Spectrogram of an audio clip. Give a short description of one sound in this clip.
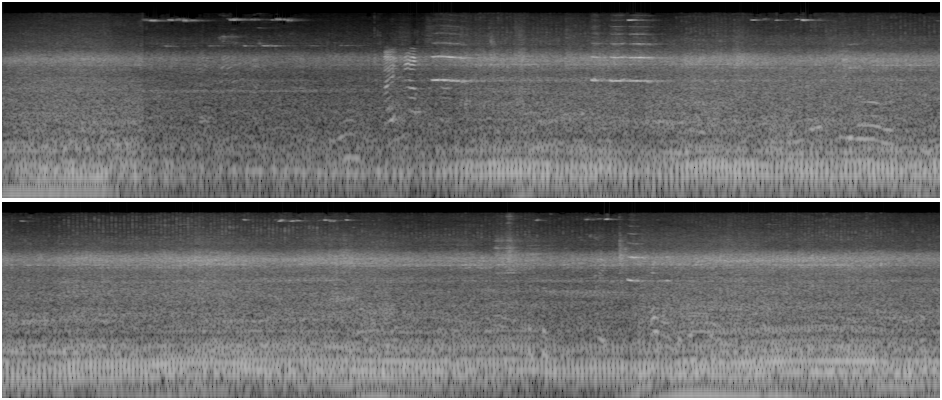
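A small dirt-style motorcycle engine hums, cruising at low speed.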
